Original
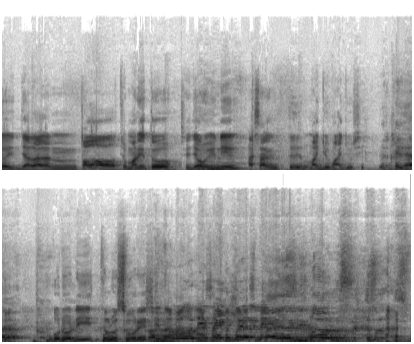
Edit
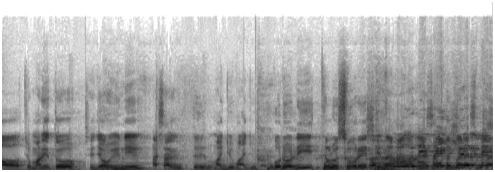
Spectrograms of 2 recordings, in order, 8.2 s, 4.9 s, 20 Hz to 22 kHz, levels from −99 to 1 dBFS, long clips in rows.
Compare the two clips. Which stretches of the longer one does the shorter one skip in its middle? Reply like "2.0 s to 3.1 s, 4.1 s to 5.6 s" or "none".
3.5 s to 4.4 s

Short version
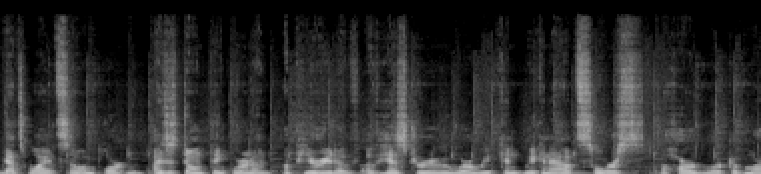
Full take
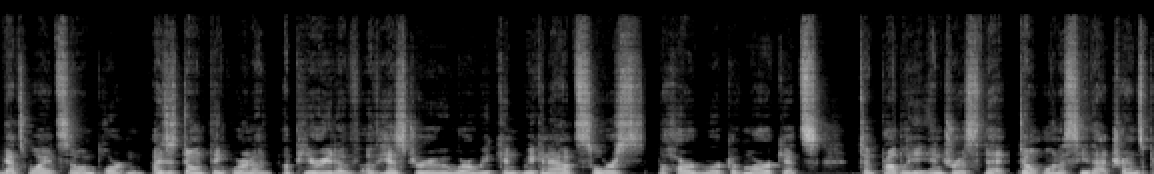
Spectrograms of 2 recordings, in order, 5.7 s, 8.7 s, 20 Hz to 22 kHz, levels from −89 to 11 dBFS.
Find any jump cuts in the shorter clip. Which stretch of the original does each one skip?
none

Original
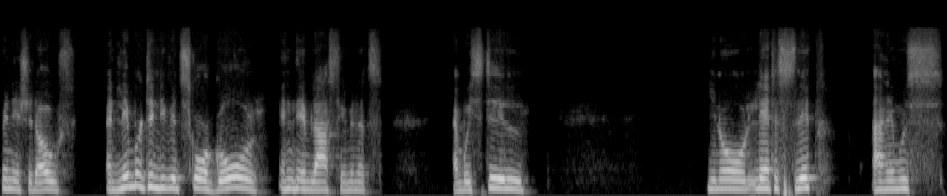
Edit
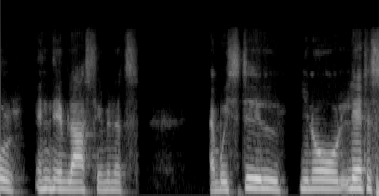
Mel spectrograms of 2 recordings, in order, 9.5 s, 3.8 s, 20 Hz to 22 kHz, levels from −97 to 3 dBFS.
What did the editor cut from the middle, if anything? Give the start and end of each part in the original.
5.3 s to 7.0 s

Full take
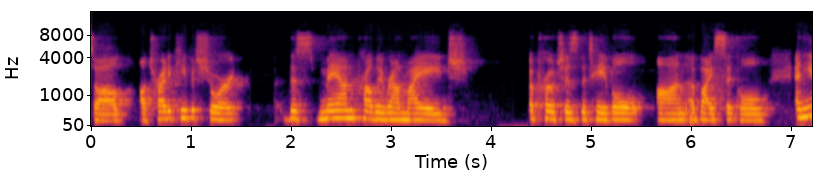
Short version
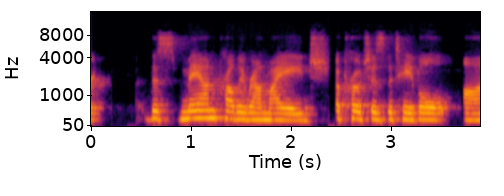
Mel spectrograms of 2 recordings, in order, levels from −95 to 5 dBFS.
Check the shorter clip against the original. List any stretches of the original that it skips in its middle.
3.7 s to 4.2 s

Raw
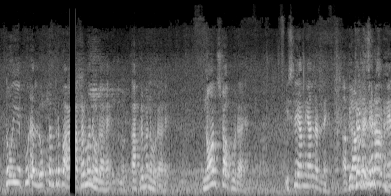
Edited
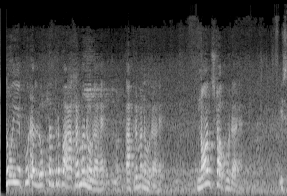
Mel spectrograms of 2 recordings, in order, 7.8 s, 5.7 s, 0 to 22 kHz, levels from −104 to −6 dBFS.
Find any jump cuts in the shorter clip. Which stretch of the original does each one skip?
1.4 s to 1.5 s

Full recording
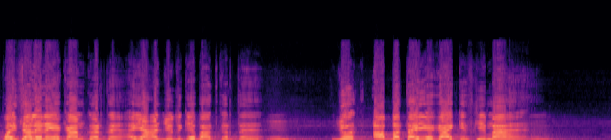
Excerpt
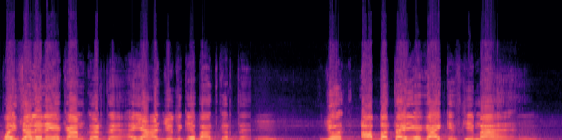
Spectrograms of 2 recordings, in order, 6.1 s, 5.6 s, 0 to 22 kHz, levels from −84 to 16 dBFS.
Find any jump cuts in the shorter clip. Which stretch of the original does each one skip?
2.5 s to 2.7 s

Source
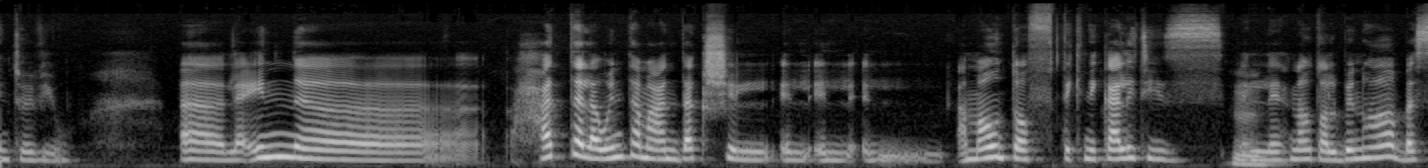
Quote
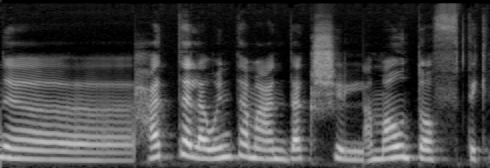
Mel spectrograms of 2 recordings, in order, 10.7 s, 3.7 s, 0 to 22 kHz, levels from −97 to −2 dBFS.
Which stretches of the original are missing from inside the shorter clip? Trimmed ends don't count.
3.1 s to 3.9 s, 5.6 s to 7.2 s

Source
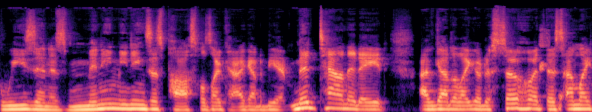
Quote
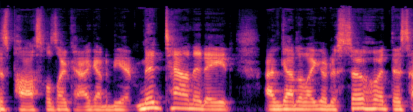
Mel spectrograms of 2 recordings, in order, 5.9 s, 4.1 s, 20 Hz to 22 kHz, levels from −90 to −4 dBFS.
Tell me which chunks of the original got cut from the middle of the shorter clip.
none

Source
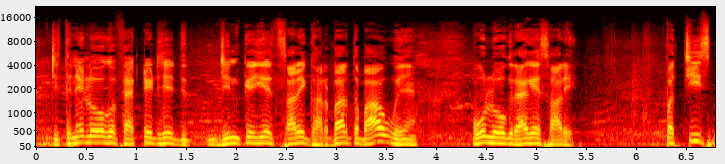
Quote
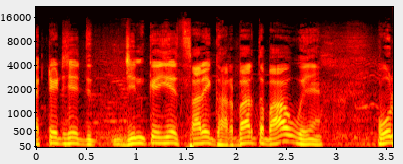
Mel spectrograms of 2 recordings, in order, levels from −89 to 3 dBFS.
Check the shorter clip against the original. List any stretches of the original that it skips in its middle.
none

